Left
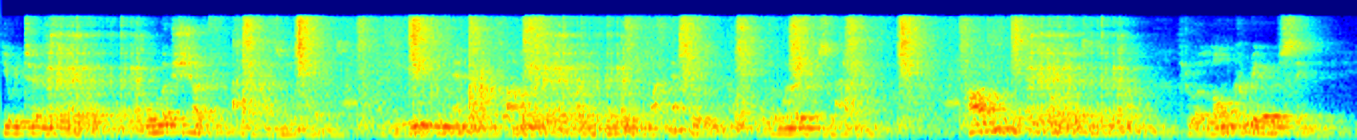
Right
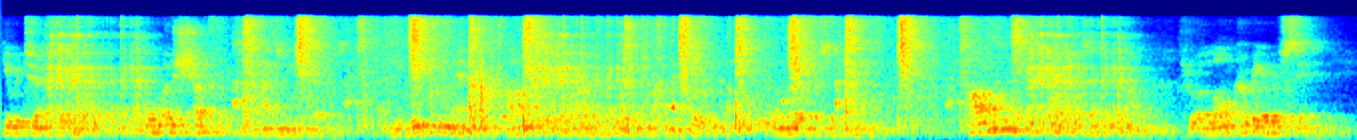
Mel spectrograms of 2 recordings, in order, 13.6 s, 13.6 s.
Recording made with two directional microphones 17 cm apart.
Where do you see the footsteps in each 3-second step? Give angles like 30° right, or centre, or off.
20° left, 10° right, 50° right, centre, off.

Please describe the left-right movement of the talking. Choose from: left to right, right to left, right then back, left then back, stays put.
stays put.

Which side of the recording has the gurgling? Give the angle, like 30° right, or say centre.
centre.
